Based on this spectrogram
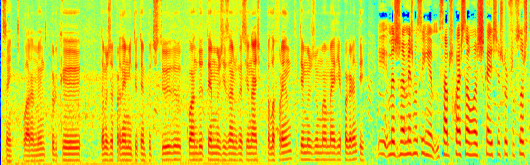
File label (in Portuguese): vox pop alunos; escolas de macedo estao encerradas devido a greve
